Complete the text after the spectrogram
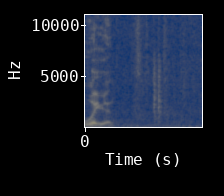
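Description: A man speaks briefly through a microphone.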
